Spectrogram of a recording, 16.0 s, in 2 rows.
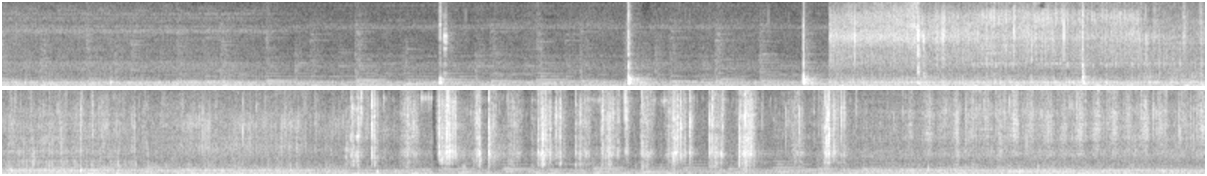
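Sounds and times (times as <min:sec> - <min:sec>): food sizzling in a frying pan: 0:05.5 - 0:16.0.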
